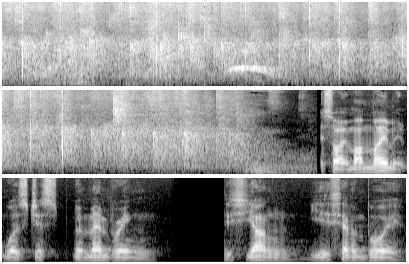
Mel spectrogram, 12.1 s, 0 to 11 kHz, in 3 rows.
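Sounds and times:
audience applause: 0.0s - 6.5s
speech: 7.3s - 9.7s, 10.3s - 12.1s.

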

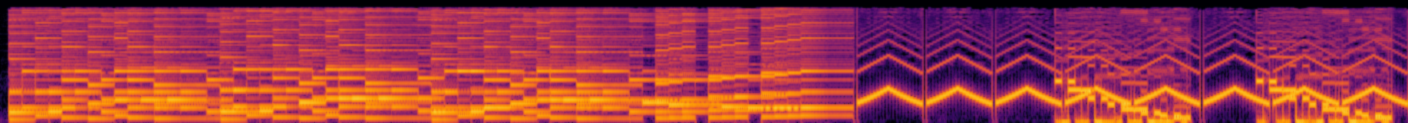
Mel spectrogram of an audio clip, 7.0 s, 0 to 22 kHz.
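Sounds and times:
bright beeping chiptune melody from an arcade video game: 0.0s - 4.6s, 5.3s - 7.0s
loud rapid siren-like electronic warble from an arcade video game: 3.8s - 7.0s.

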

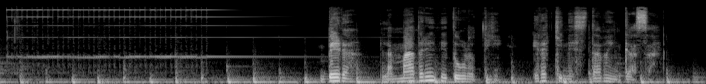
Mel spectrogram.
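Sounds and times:
old-fashioned telephone bell ringing: 0.0s - 3.7s
speech: 3.3s - 6.7s.

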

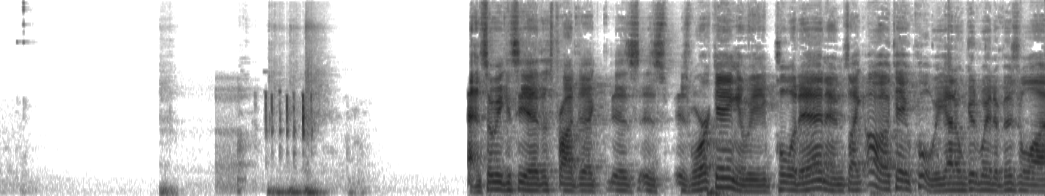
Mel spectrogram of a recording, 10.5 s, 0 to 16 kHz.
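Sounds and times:
typing on a computer keyboard: 2.6s - 3.2s
speech: 4.8s - 10.4s.

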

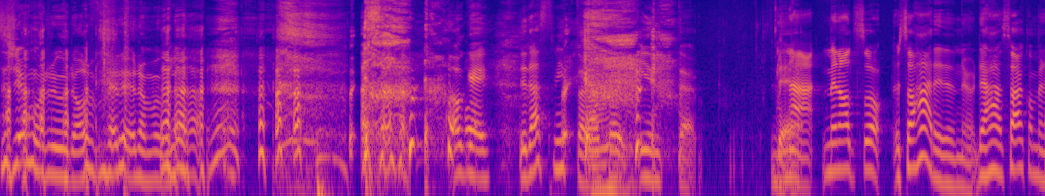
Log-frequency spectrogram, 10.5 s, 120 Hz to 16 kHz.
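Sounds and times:
laughter: 0.0s - 3.6s
speech: 0.0s - 7.1s, 7.7s - 10.4s
wheezy gasps: 2.1s - 3.6s, 4.9s - 5.4s
person coughing in a prolonged coughing fit: 2.8s - 4.8s, 5.6s - 6.9s.

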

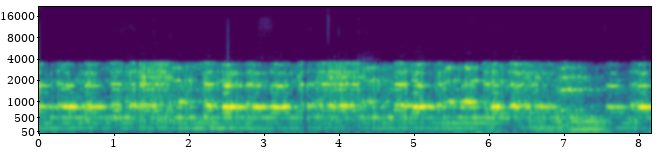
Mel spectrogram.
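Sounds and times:
tinny band-limited ringback music over a phone line: 0.0s - 8.1s.

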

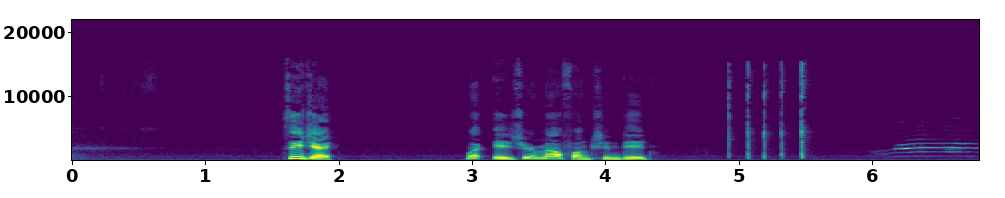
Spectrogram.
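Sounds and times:
faint low hum: 0.0s - 6.7s
speech: 1.6s - 2.0s, 3.0s - 4.4s
sharp clicks or taps: 4.9s - 5.6s
cat meowing: 6.0s - 6.7s.

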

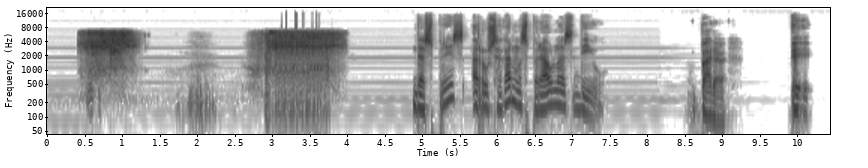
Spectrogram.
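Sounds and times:
person snorting mucus back through the nose: 0.4s - 4.0s
speech: 4.9s - 7.5s, 8.6s - 9.2s, 9.9s - 10.2s.

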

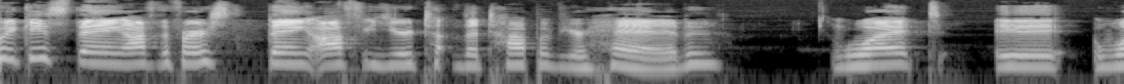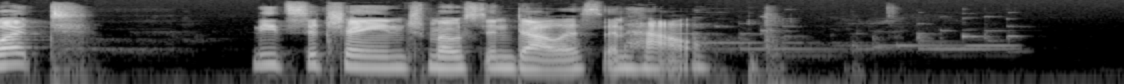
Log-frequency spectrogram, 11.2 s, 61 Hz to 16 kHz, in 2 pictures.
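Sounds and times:
speech: 0.0s - 6.1s, 6.9s - 9.5s
mobile phone ringtone: 9.2s - 10.9s.

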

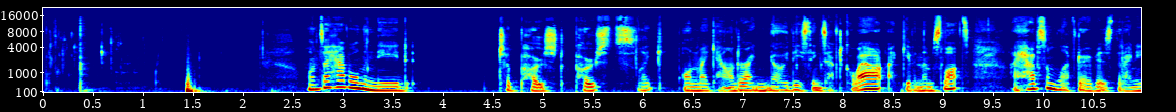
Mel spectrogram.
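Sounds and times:
sipping water: 0.0s - 1.3s
speech: 2.6s - 3.8s, 4.6s - 10.9s.

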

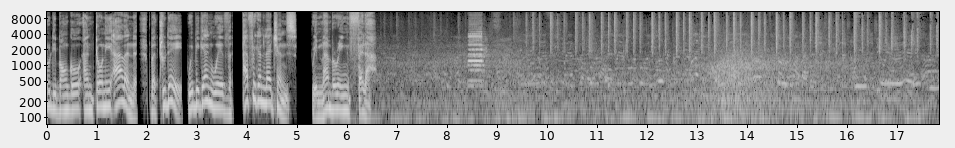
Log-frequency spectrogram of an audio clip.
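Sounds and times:
speech: 0.0s - 6.7s
busy street's steady traffic rumble: 5.6s - 17.8s
crowd murmur: 6.6s - 17.8s
short loud car horn toot on a busy street: 8.4s - 9.0s.

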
